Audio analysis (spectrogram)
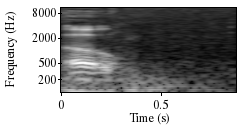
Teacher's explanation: in the Ashkenazic actually it makes it sound of sort of a short oh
